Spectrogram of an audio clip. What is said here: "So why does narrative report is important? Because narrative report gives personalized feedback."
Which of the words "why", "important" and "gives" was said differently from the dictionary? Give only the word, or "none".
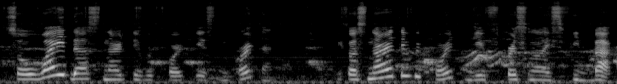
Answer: gives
